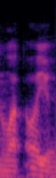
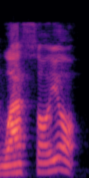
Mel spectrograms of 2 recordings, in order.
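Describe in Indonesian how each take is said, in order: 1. Bunyi t ada sebelum akhiran. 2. Bunyi s menyambung ke akhiran. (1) "bukan Wat Oyo ya" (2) "dibacanya S"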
